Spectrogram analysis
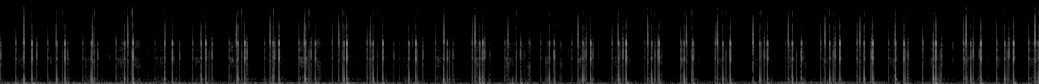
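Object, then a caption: Small metal microphone capsules on a plastic recorder. Long purple fingernails on both hands scratch and tap the small metal X/Y microphone capsules on top of a plastic Tascam DR-05 recorder, the same mic doing the recording. The result is a steady, dense run of sharp, dry clicks and scratchy crackles with almost no ring, bright and tinny with a tone near 2.6 kHz over a faint low rumble.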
